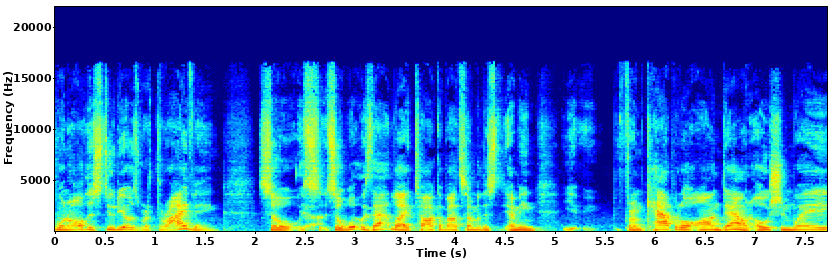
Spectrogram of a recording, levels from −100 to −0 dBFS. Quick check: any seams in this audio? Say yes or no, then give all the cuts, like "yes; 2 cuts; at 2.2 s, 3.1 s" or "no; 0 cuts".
no; 0 cuts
